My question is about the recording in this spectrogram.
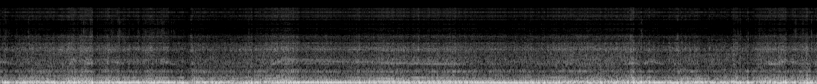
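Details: BMW R1200GS Adventure, intermittent fault after about 20-mile A-road run, hitting traffic: deep, lumpy boxer-twin idle surging and sagging unevenly, stalling; rough idle, cause undetermined.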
